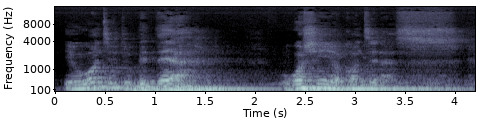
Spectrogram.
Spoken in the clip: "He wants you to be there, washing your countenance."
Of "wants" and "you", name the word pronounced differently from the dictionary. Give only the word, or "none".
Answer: wants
